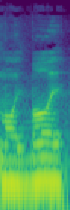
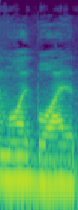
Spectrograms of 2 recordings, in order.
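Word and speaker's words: Moalboal: So yeah guys, mayico-correct pala ako kasi akala ko ang basa or ang pronunciation nung pinuntahan natin is mold bowl. Hindi pala moalbal pala yon.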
